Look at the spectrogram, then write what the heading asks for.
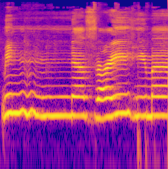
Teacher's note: നൂൻ സാക്കിനയിലുള്ള നൂനിനെ നമ്മൾ അടുത്ത നൂനിലേക്ക് ലയിപ്പിച്ചിട്ട് ഒന്നയോടുകൂടി ഓതി കൊടുക്കുക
